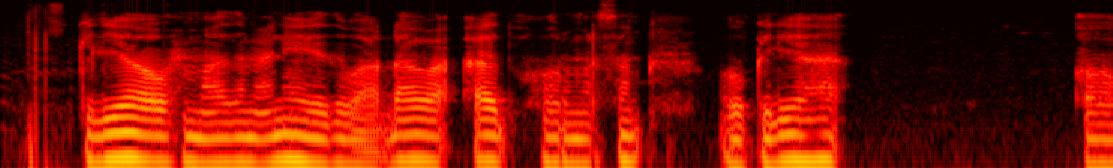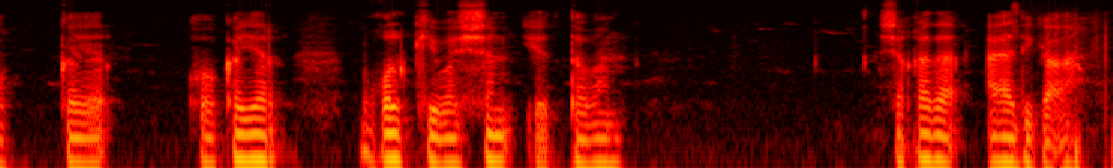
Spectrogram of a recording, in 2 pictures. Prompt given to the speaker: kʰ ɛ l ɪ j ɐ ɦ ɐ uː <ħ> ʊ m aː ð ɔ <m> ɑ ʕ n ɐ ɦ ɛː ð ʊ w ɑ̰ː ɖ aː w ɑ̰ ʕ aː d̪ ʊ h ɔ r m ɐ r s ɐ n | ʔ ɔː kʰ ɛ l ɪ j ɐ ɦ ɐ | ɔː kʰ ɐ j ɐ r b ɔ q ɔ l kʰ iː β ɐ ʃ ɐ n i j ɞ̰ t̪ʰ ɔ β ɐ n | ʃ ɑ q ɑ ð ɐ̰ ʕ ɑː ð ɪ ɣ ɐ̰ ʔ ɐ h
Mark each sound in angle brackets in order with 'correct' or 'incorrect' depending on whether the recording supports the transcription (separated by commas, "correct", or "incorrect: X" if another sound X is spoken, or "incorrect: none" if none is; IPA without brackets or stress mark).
correct, correct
